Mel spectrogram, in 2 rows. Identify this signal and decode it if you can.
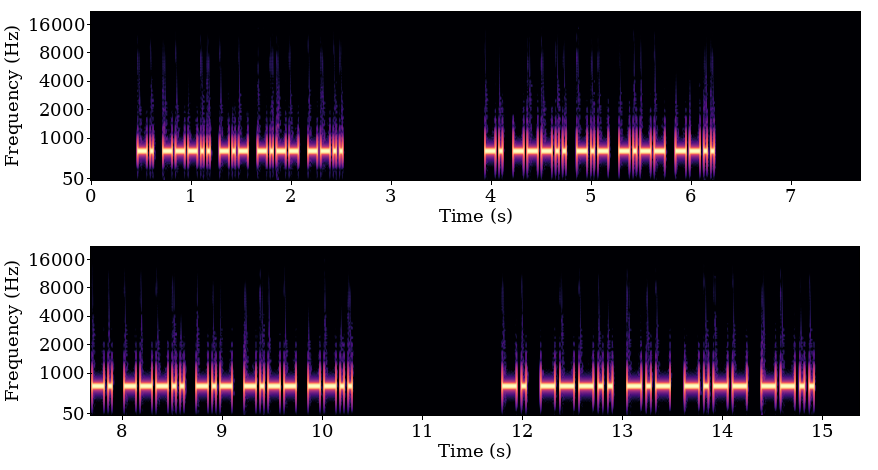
Morse code, heard as a keyed tone, about 30 wpm, 700 Hz. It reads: N8KYZ N8KYZ N8KYZ N8KYZ
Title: Speed Racing - USA 1x3 Call Signs 25wpm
